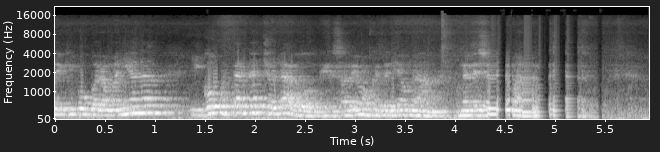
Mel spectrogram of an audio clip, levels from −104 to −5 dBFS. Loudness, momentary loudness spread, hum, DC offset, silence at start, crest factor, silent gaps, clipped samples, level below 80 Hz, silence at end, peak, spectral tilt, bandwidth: -13 LUFS; 10 LU; none; under 0.1%; 0 s; 10 dB; none; under 0.1%; -36 dBFS; 0 s; -2 dBFS; -10 dB/octave; 6.2 kHz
